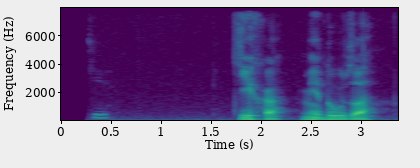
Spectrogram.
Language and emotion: Russian, neutral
